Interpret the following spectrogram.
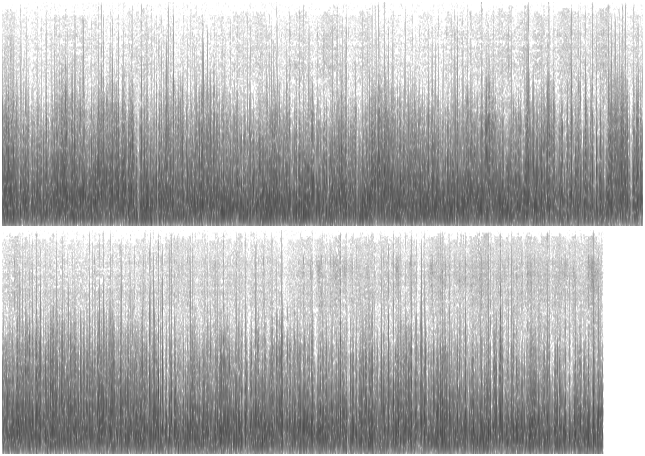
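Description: Steady, even rushing of wind noise with no distinct events.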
